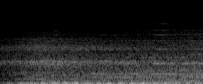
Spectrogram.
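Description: Trailer sound-design swell: a dense rumbling drone with faint steady tones, growing steadily louder as tension builds.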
